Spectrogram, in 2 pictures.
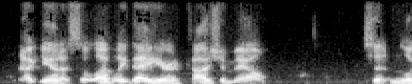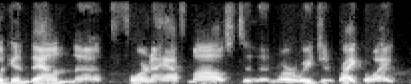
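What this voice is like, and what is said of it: Voice fading, hoarse. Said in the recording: “My voice is going away.”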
